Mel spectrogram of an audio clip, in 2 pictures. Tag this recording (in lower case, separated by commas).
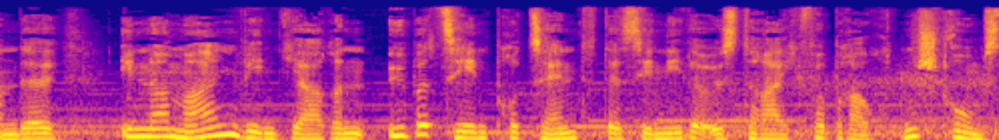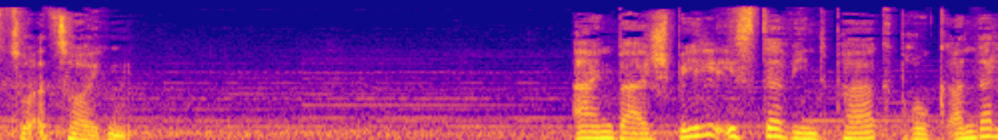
speech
